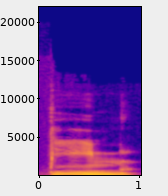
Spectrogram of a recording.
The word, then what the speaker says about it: bean: And the next word is bean, with a long E sound.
